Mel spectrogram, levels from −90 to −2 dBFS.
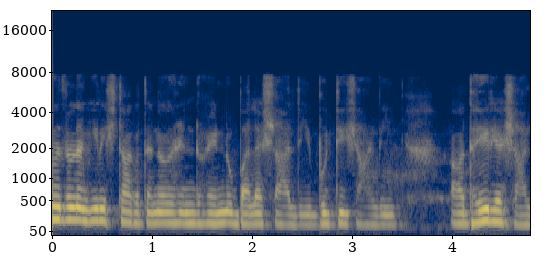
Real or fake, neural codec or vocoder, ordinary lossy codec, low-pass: fake; codec, 16 kHz, 4 kbps, X-Codec, HuBERT features, trained on LibriSpeech; none; none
